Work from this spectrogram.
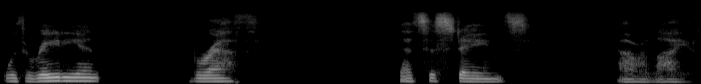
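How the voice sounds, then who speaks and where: Slow, low-voiced woman leading gentle meditation. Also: steady tone, no room sound, clean studio sound. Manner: gentle, soothing, measured with long pauses. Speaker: spiritual coach leading guided meditation. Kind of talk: guided meditation and prayer.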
